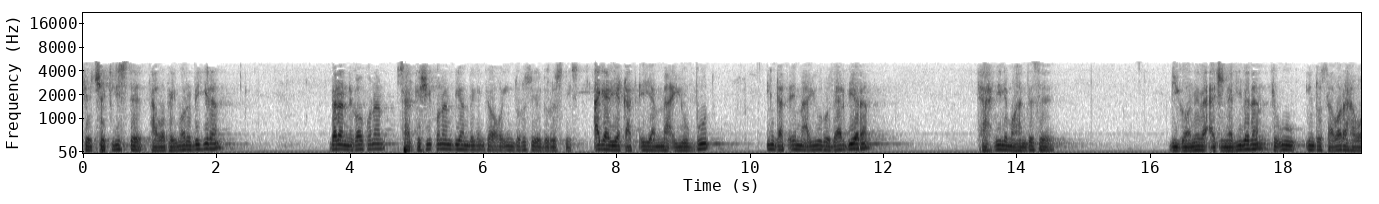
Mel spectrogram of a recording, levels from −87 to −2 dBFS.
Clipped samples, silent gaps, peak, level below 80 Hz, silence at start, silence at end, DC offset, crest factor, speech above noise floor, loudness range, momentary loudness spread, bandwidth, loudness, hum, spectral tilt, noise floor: under 0.1%; none; 0 dBFS; -34 dBFS; 0 s; 0 s; 1%; 16 dB; 27 dB; 3 LU; 8 LU; 5.4 kHz; -17 LUFS; none; -9.5 dB/octave; -43 dBFS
